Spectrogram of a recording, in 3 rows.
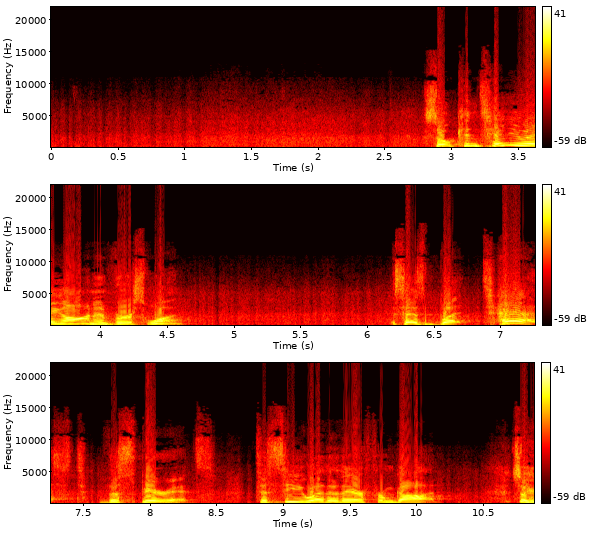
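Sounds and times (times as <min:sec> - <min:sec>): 
rain falling: 0:00.0 - 0:10.8
speech: 0:02.8 - 0:04.7, 0:06.3 - 0:10.8.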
